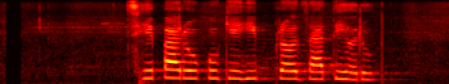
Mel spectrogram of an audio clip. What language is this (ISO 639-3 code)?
nep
